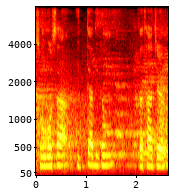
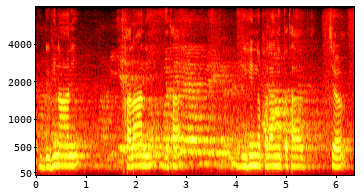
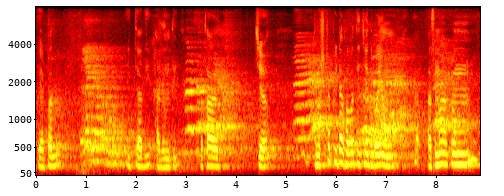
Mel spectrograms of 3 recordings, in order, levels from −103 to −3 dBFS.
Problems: none marked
